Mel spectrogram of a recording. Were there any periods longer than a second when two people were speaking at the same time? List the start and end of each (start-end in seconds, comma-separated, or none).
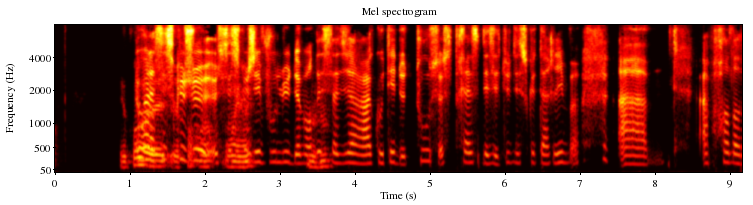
1.1-2.6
